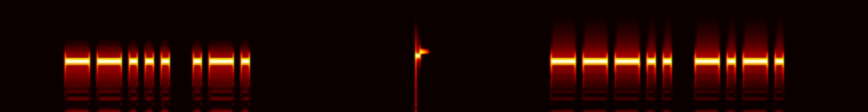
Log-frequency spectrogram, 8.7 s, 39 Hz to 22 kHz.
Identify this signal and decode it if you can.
Morse code, heard as a keyed tone, about 15 wpm, 700 Hz. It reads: 7R 8C
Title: Single-Letter Single-Number 15wpm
